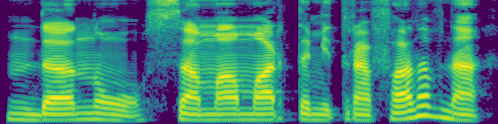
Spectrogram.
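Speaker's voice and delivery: низкий голос ведьмака со скрытой обидой; протяни пониже, будто она успела насолить; протяжно, со сложным выражением. A narrator's reading. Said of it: "С каким-то сложным выражением протянул он". (протяжно)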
